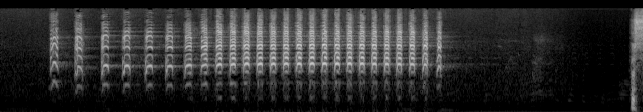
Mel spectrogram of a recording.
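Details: Pileated Woodpecker, whose loud call is written as kiki: roughly thirty rapid ringing notes, starting hesitantly, then steady and strong before stopping abruptly, with a sharp noise at the end.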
